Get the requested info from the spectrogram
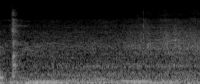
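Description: Low, steady engine hum of a motor vehicle running, after a short click at the start.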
